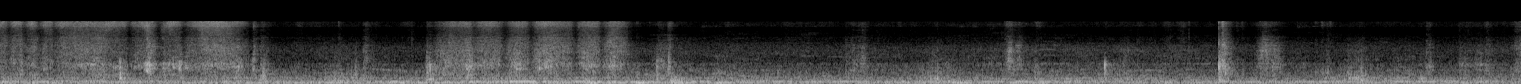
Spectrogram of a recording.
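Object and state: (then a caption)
Dry cement powder being crumbled. Fingertips poke holes in loose dry cement powder with small clumps in a large white plastic tub, then both hands grab, rub and crumble handfuls that pour back down. A steady, soft rubbing and crumbling hiss runs throughout, heaviest in the low range, with occasional brief sharp ticks and bursts of brighter sifting.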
